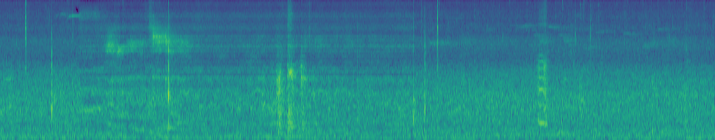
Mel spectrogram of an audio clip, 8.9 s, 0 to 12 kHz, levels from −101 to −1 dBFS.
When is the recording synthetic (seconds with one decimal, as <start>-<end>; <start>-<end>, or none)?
1.0-5.2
